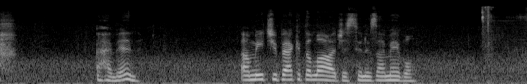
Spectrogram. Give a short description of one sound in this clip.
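A young woman answers in a clear, steady voice.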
